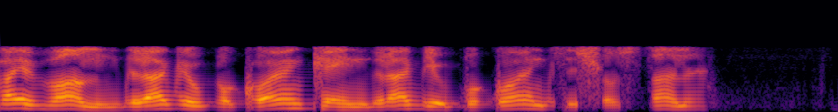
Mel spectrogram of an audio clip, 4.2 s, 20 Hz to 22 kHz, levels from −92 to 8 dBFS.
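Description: From start to finish the speech runs through an LPC-10 vocoder, and the damage is heavy. Each stretch of sound is rebuilt from a short all-pole filter excited by either a pulse train or noise, so the voice comes out buzzing and mechanical, with hiss or buzz where the voiced/unvoiced choice goes wrong. Nothing survives above 3.8 kHz. The coarse, robotic quality fits a 2.4 kbit/s LPC-10 coder.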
